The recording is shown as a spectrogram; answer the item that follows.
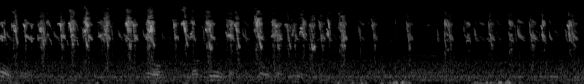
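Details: Six thrush nestlings gaping for food in a garden nest. Sharp, high chirps come in quick separate bursts, several per second, growing a little quieter toward the end.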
